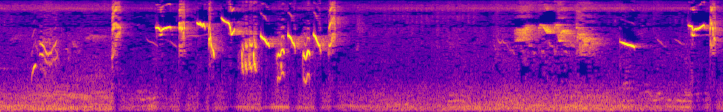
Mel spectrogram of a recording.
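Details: Oriental magpie-robin (kacer) singing intermittent phrases of sharp chirps and downslurred whistles, separated by quieter stretches with faint background hiss.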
